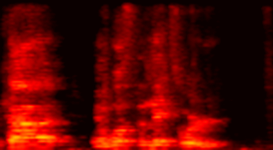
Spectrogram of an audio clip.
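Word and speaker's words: אחד: So You know the character CHAA, right? Mm-hmm. We don't pronounce it as Chad. That's the English way. Mm-hmm. It's always Ka, CHAA, or Ka, KA. So try to pronounce it one more time. There you go, Akkad. That's how you pronounce it, Akkad.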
